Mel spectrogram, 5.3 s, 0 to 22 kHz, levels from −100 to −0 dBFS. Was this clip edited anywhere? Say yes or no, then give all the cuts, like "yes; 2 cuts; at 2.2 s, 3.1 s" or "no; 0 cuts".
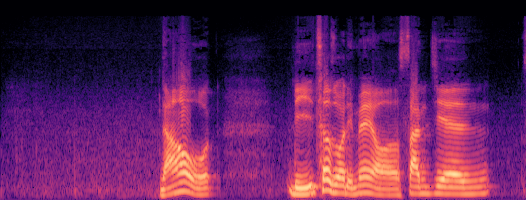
no; 0 cuts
